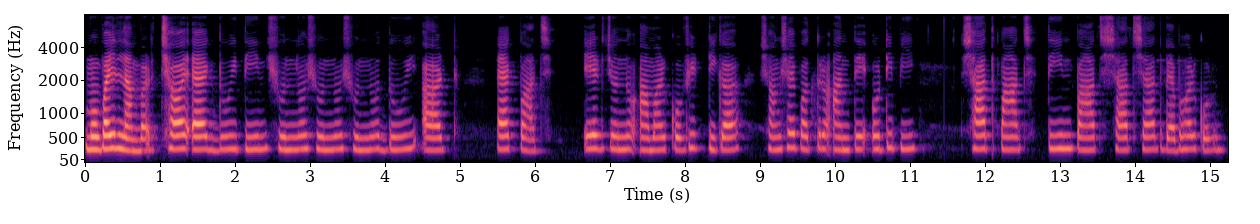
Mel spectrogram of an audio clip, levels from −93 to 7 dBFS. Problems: none marked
